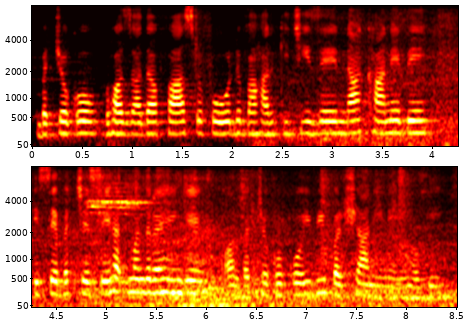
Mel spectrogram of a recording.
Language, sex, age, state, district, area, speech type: Urdu, female, 30-45, Uttar Pradesh, Shahjahanpur, urban, spontaneous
